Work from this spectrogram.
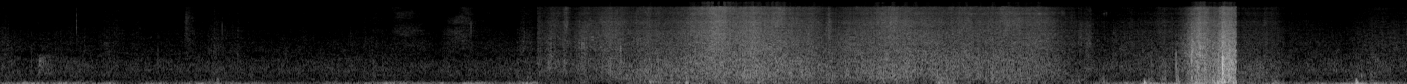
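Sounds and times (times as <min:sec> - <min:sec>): loud rustle: 0:04.1 - 0:14.0.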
